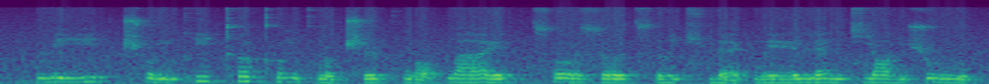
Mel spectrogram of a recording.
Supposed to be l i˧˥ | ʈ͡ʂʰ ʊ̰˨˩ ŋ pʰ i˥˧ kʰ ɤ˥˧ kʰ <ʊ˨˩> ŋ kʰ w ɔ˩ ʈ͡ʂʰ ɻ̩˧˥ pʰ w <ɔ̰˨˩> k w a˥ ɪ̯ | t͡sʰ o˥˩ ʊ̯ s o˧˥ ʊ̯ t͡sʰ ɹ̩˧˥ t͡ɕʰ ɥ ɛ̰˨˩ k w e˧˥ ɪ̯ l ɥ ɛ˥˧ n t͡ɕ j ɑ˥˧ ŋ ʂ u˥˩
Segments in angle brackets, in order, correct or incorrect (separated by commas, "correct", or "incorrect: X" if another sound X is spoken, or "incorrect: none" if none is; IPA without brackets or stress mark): incorrect: ʊ˥˩, correct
